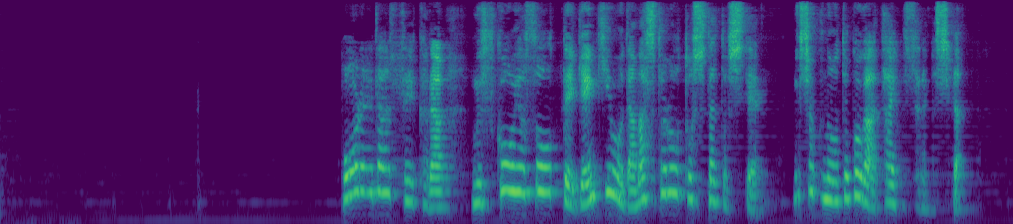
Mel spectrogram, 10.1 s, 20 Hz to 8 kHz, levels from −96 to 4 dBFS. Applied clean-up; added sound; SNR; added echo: neural mask model DeepFilterNet 3.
